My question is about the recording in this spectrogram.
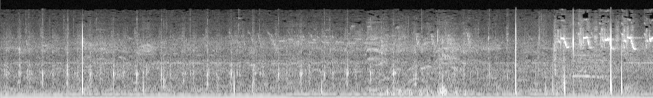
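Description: Faint, scattered clicks and taps, with one sharper click about a second in. Near the end a few short, high bird chirps join louder, closer clicks.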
